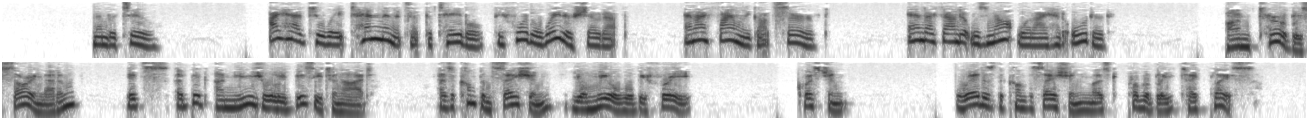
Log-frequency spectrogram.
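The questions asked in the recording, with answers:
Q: Where does the conversation most probably take place?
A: In a restaurant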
